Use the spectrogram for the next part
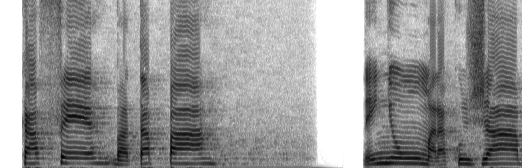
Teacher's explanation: todas elas terminam aí na sua última sílaba mais forte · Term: oxítonas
